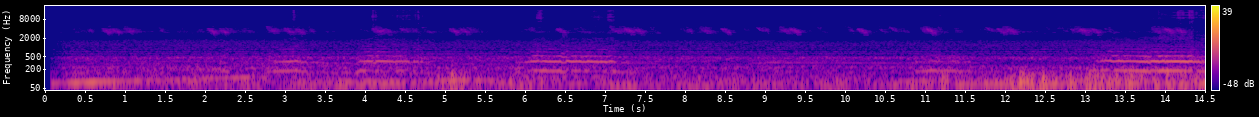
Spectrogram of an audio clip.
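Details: In spring, a bumblebee pollinating a blossoming cherry tree in a natural garden gives a low, droning buzz that rises and falls in pitch, with small birds chirping steadily behind.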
